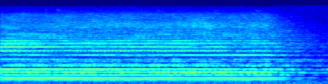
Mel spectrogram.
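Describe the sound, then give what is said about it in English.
A train horn sounds on a misty, foggy night in St. Joey Town. It is a single long, steady chord of several tones, held for about three seconds before it fades slightly. “now I get to hear my favorite sound in front of me. Love the sound of a train at night.”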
